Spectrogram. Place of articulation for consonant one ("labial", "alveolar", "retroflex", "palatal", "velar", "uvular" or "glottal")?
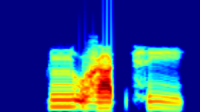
palatal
